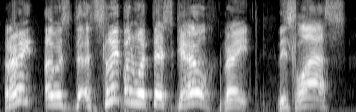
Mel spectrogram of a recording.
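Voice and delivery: loud, high, hammed-up Scottish brogue; a deliberately bad, shouted Scottish voice; shitty Scottish accent. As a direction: bellow it like a rowdy Scotsman in a pub. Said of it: "but I can do shitty Scottish".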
